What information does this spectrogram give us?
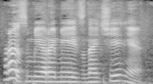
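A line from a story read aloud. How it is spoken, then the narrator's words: Hoarse smirk. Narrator (Russian): хрипло усмехнулся он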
